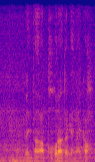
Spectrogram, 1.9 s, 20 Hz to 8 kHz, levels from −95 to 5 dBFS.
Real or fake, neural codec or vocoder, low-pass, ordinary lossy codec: fake; codec, 16 kHz, 0.8 kbps, ZipCodec; none; none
